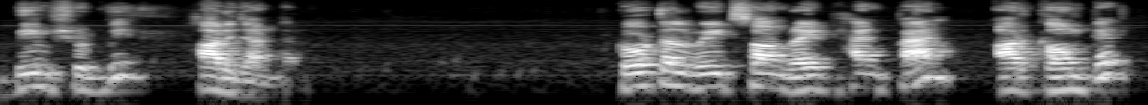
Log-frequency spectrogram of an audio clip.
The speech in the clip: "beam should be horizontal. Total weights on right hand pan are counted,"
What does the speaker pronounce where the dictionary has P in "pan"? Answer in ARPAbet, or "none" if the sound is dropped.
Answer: P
